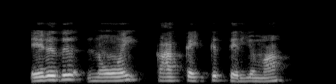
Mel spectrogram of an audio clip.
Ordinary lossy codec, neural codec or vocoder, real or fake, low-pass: MP3, 32 kbps; codec, 16 kHz, 4 kbps, FreqCodec, smaller model; fake; 7.2 kHz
